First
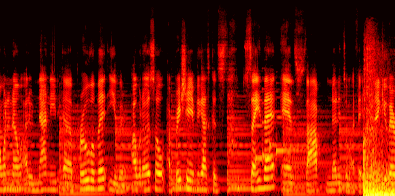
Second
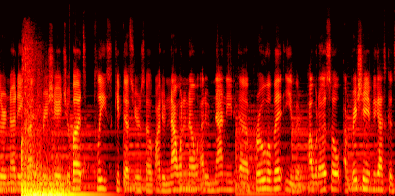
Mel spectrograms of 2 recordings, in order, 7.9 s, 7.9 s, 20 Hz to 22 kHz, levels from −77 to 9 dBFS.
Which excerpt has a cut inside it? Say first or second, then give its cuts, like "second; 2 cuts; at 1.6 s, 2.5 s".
second; 1 cut; at 1.4 s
